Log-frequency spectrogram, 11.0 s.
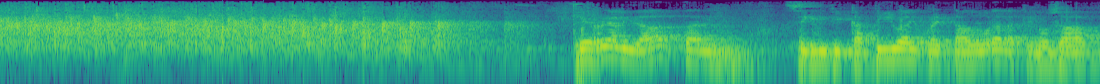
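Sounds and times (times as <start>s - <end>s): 
crowd applauding: 0.0s - 5.5s
speech: 5.8s - 11.0s.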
